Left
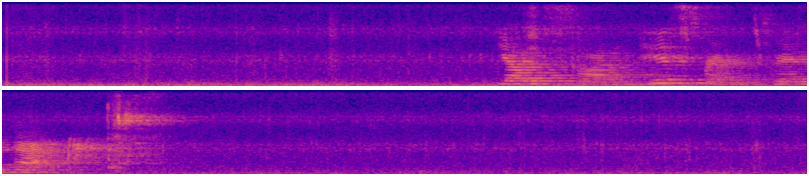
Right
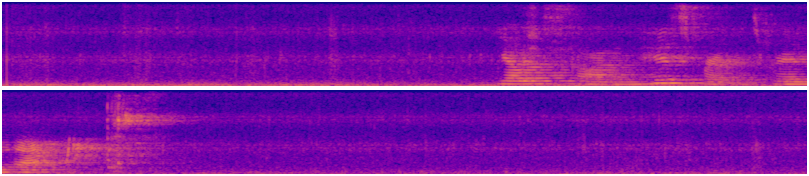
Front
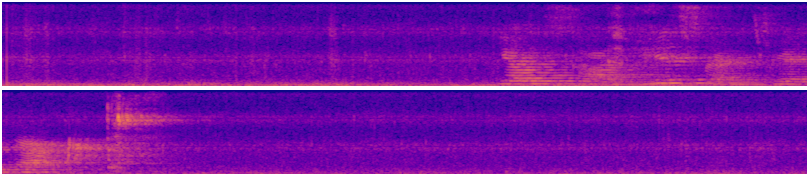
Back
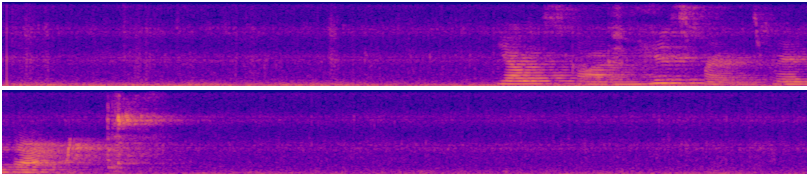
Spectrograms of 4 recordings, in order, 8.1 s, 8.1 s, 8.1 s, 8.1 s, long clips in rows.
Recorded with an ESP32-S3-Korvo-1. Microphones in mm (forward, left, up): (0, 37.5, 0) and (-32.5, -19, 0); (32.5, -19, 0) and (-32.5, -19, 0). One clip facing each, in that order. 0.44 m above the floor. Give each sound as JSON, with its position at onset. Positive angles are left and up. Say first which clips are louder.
{"t": 2.5, "sound": "a woman speaking", "louder": "right 1 dB, back 5 dB", "azimuth_deg": 165, "distance_m": 5.0}
{"t": 4.3, "sound": "dripping", "louder": "right 1 dB, back 1 dB", "azimuth_deg": -140, "distance_m": 3.5}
